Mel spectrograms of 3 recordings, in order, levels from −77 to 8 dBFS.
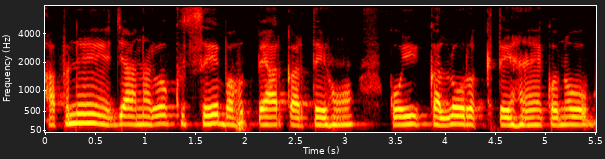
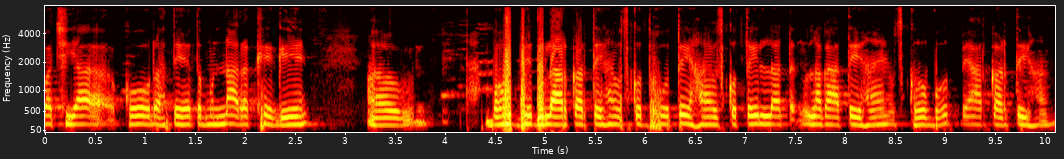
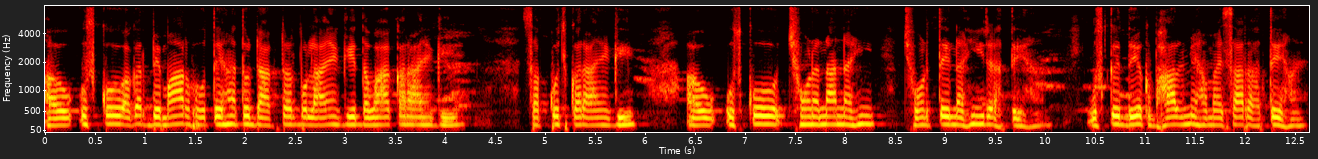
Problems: constant background noise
